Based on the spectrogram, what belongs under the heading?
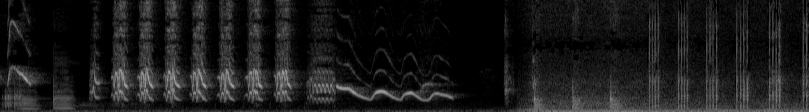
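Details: Javan myna masteran and pancingan recording for training mynas to sing: a fast run of about nine harsh chattering notes, then a wavering whistled warble, ending in a burst of broadband noise and rapid clicks.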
